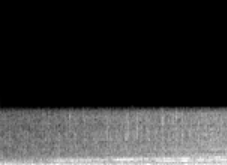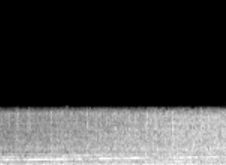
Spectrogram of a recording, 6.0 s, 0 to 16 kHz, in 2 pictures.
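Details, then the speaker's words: Homemade 2x72 belt grinder with small motor and treadmill-style controls, pressed start at speed 1: faint whine climbs smoothly in pitch over steady hiss, very quiet, belt tracking well; normal motor start. "And as you can tell, it's very quiet. All you can hear is a little bit of that little motor running, and you can see how well it tracks."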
